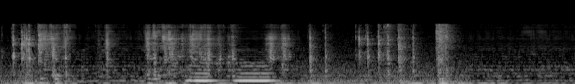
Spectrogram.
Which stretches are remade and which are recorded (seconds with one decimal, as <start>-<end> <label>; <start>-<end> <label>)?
0.0-0.4 recorded; 0.4-3.0 remade; 3.0-4.7 recorded; 4.7-5.8 remade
